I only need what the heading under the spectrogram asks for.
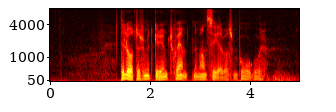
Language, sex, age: Swedish, male, 59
